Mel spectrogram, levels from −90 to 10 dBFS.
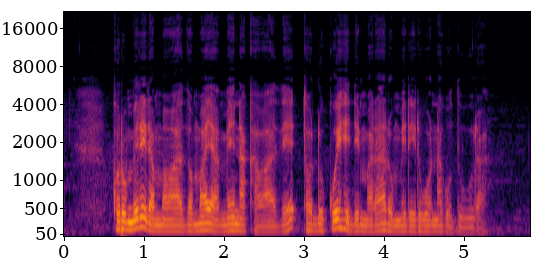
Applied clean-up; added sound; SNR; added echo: none; none; none; none.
